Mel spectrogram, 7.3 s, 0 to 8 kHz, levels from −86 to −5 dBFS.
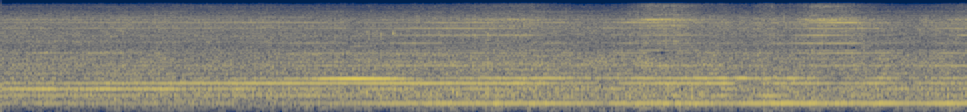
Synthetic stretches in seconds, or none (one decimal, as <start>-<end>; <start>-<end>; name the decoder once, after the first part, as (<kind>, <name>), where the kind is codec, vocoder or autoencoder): none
